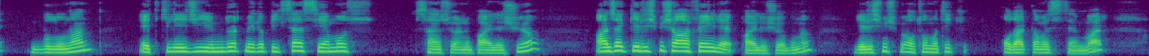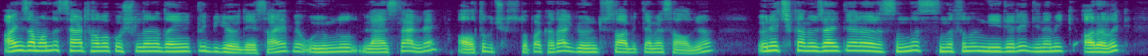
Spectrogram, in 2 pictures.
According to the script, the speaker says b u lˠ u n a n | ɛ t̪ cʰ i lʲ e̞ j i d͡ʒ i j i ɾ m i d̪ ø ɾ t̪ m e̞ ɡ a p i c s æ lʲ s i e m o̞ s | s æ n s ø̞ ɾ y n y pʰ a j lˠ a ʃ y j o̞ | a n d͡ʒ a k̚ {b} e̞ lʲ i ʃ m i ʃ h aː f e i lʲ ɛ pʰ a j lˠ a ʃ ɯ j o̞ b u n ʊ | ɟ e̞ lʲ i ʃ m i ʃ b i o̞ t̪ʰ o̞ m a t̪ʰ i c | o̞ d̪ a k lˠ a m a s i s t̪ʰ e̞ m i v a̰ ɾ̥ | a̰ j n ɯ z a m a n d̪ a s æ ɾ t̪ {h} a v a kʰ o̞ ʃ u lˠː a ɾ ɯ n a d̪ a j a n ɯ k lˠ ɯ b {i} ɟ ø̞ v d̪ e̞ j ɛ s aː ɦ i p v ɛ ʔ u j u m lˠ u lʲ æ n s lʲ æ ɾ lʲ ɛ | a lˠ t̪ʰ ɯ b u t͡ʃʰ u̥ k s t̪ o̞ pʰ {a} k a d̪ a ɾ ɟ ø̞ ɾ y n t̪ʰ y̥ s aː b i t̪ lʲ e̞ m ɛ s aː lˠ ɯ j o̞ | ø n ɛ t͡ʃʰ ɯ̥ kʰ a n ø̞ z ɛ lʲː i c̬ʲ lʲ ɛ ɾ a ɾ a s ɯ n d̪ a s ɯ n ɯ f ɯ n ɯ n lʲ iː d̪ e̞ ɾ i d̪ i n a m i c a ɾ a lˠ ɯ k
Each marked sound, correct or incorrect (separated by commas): incorrect, correct, correct, correct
